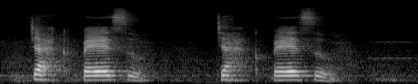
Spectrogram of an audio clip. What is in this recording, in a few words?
"que regala", Nasa Yuwe; paez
